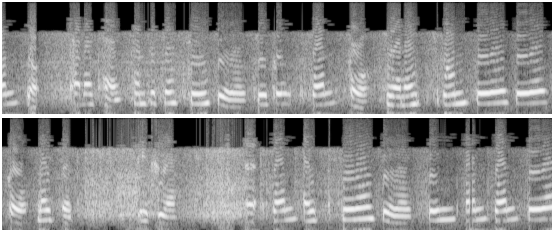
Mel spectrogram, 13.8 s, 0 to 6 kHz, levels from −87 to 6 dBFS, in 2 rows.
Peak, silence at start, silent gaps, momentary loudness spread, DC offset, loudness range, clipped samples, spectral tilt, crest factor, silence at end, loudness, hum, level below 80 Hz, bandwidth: 0 dBFS; 0 s; none; 4 LU; under 0.1%; 1 LU; 20%; -6 dB/octave; 6 dB; 0 s; -6 LUFS; none; -36 dBFS; 6 kHz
